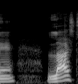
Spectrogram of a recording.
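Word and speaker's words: wholly: बोलते हैं होली बोलते हैं लास्ट वाले होली जहां डबलू साइलेंट है होली का मतलब है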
